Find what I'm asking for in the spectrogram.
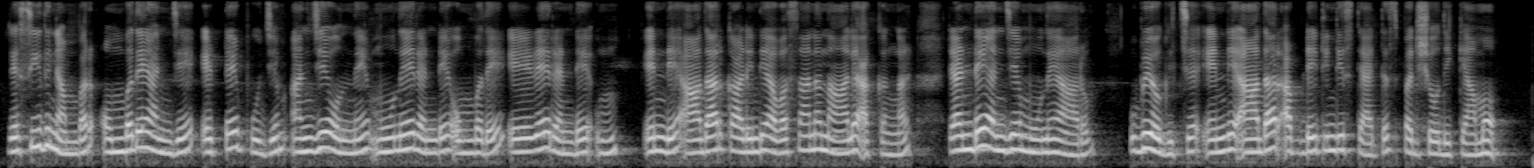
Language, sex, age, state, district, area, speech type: Malayalam, female, 30-45, Kerala, Thiruvananthapuram, rural, read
